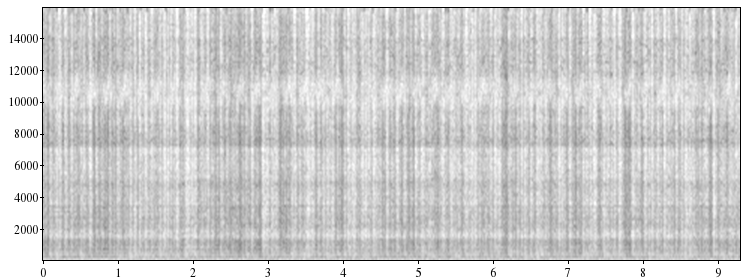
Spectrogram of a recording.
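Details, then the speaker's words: 1984 Dodge Ram Prospector 3/4 ton, 360 V8, automatic, newly reconditioned starter: uneven metallic rattle about three a second at idle; stethoscope suggests inside oil pan; starter check first, then drop pan, cause unconfirmed. "but honestly it really does sound like something is rattling around inside that oil pan"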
